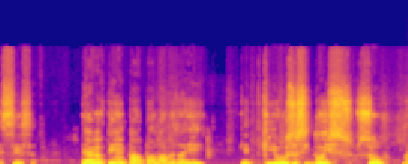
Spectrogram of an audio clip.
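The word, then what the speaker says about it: sesa: A pronúncia do cessa tem que ser com dois S. Está aqui no livro de Jair Salles. Se ela voltar, está escrito. S-E-S-A. E quando você pronuncia, ele coloca S-E com chapelo e dois S. Cessa.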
